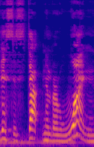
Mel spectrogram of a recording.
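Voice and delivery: loud, hissed storybook-creature delivery. Narrator reading a story, the Grinch reaching the first house, hissing Grinch voice. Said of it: "the old Grinchy Claw hissed".

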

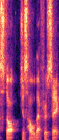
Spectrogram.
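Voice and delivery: ordinary talk

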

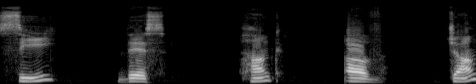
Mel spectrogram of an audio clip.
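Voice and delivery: ordinary delivery, nothing marked

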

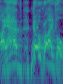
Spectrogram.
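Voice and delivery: hoarse, raspy, very high yelling voice. Performing the voice of the rival character, raspy rival voice. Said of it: "Just like a raspy".

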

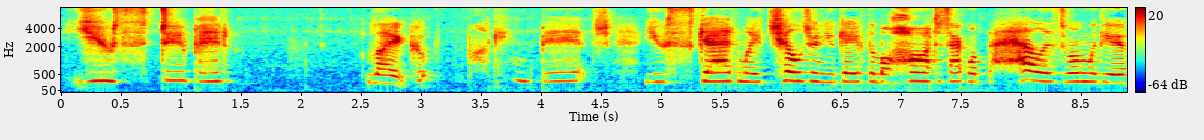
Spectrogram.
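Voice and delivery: put-on angry woman screaming, high and furious. Retelling how the woman who hit her screamed at her: imitating a woman screaming. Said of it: "really screaming at me".

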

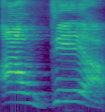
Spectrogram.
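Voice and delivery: very high, loud, spat-out exclamation. A woman speaks up in the scene, spat out. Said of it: "the woman spat".

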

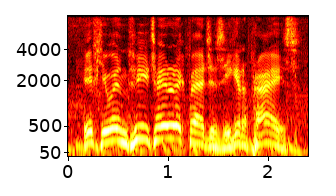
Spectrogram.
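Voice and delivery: very quiet, soft, high fake Irish accent. In a game, the speaker voices a game character addressing the players: fake irish accent. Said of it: "Why are you like false Irish? What is that accent?".

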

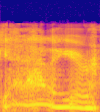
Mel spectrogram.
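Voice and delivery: shooing cry with the voice up high. Retelling yelling at a panther in the yard: imitating own yell. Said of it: "and I yelled".

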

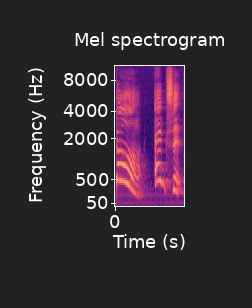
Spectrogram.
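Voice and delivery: put-on very high little kid voice, sounding out words. Retelling how Jason, not yet reading, sounded out a word, imitating Jason's high voice. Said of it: "he had a real high voice".

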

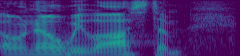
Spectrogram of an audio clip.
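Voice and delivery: mock sarcasm laid on thick, with fake dismay. Retelling a newspaper headline about a traded player: imitating a sarcastic tone. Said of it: "very sarcastic".

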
